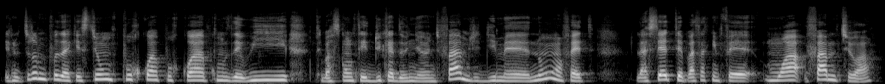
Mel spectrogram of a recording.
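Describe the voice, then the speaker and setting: A young woman in a casual interview, talking candidly in a quick, lively way and laughing often. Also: lowish voice.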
